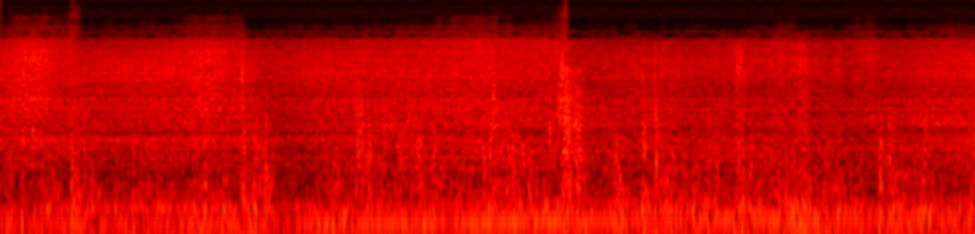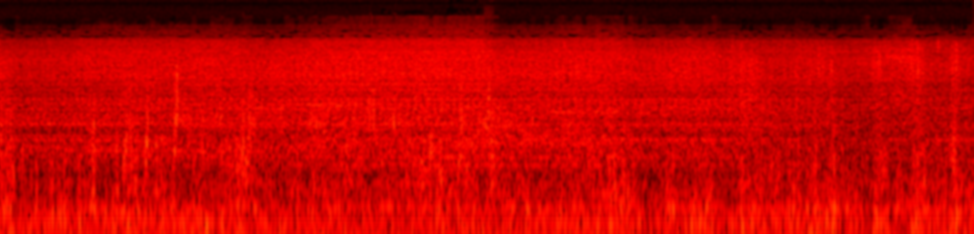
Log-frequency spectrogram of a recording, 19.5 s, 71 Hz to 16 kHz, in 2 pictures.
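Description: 2.7-litre twin-plug air-cooled flat-six of a 1972 Porsche 914-6 running steadily while the car cruises, heard from the open cockpit with wind buffeting the microphone.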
